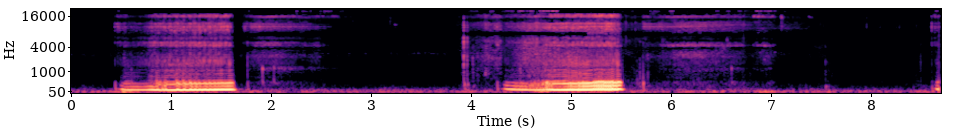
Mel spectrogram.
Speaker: Snoring puppy. Had a really hard day. He's 12 weeks old.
